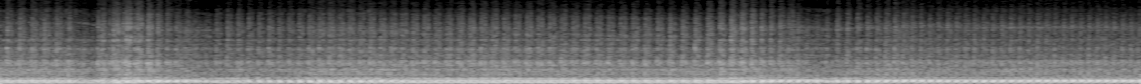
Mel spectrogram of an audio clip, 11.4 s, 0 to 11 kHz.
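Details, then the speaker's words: 1985 Ford F8000 with CAT 3208 turbo V8 diesel, unrun since August, starter solenoid repaired, cold weather, just started: deep, even chug at idle, no knocks or misses, little white smoke; normal idle. "running real clean too not much of white smoke I was expecting a lot more [Music] let it warm up a little bit before we play with the throttle too much"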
